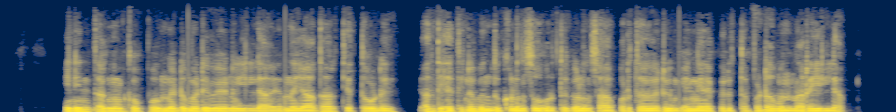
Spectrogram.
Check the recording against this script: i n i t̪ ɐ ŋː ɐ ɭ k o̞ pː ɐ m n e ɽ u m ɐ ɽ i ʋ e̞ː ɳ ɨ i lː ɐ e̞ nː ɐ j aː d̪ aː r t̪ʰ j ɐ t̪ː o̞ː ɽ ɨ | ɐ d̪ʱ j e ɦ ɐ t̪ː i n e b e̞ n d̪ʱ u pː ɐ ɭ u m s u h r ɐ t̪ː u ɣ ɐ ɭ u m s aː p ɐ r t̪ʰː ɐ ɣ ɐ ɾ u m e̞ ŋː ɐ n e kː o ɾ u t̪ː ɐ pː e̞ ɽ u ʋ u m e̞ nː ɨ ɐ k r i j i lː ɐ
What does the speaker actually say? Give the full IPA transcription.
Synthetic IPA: i n i t̪ ɐ ŋː ɐ ɭ k o̞ pː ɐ m n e ɽ u m ɐ ɽ i ʋ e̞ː ɳ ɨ i lː ɐ e̞ nː ɐ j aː d̪ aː r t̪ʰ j ɐ t̪ː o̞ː ɽ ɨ | ɐ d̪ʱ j e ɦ ɐ t̪ː i n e b e̞ n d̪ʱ u kː ɐ ɭ u m s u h r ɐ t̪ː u ɣ ɐ ɭ u m s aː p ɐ r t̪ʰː ɐ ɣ ɐ ɾ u m e̞ ŋː ɐ n e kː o ɾ u t̪ː ɐ pː e̞ ɽ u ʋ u m e̞ nː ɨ ɐ r i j i lː ɐ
